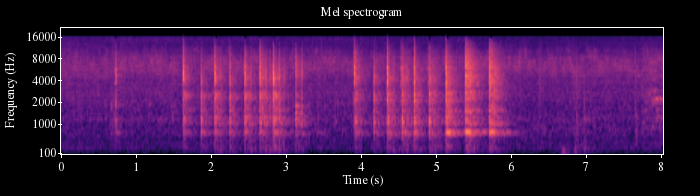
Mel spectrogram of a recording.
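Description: Metal slotted spatula clinking against a large aluminium cooking pot as cooked pulao rice is turned over: two runs of quick, ringing clinks, about six a second, with a short pause between, over a faint steady hiss.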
